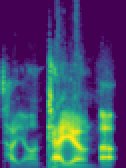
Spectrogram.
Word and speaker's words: Taillon: Taillon.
